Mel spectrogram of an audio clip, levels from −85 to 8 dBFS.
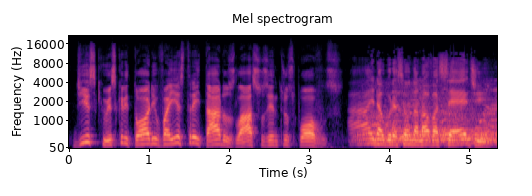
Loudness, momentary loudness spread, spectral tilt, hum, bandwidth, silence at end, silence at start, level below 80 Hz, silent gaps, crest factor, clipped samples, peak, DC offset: -17 LUFS; 9 LU; -5 dB/octave; none; 16 kHz; 0 s; 0.1 s; -68 dBFS; none; 16 dB; under 0.1%; 0 dBFS; under 0.1%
